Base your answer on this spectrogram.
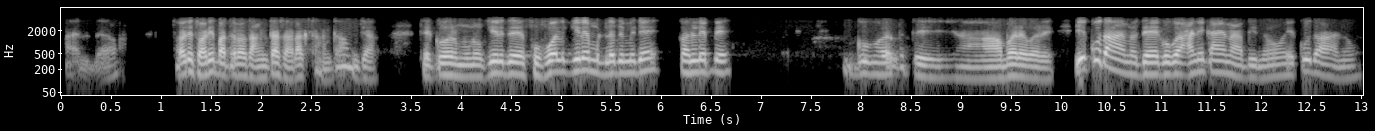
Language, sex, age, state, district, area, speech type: Goan Konkani, male, 18-30, Goa, Bardez, urban, conversation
